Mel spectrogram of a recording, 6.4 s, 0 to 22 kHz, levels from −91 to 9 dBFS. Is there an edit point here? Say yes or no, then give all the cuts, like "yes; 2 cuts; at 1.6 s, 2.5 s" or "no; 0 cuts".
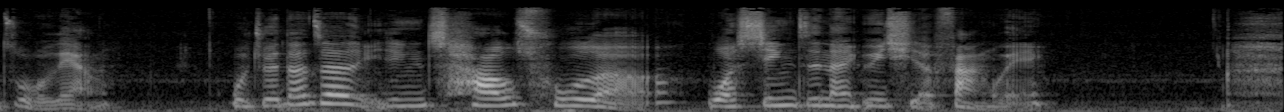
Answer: yes; 1 cut; at 3.5 s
